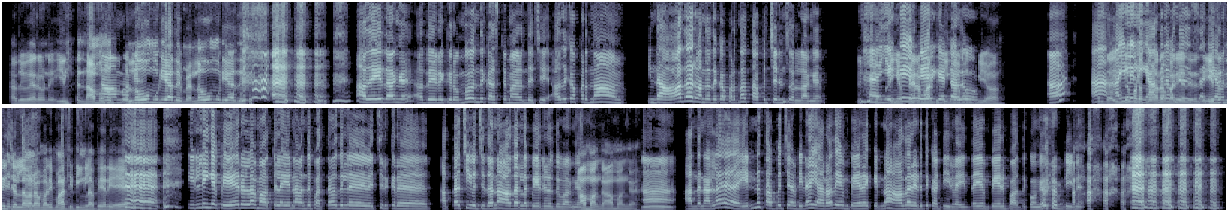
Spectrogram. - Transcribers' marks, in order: chuckle; laugh; chuckle; laugh; laugh; chuckle; laugh
- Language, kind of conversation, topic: Tamil, podcast, உங்கள் பெயர் எப்படி வந்தது என்று அதன் பின்னணியைச் சொல்ல முடியுமா?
